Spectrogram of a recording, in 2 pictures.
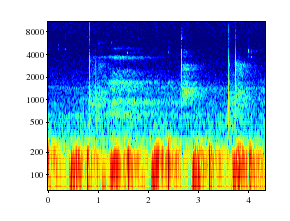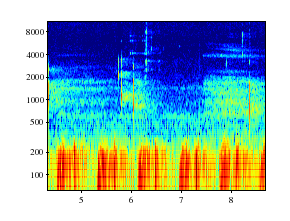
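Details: Recorded heartbeat in a binaural ASMR meditation: steady low thumps at about 74 beats a minute with faint breathing and soft cave ambient effects; normal heartbeat.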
